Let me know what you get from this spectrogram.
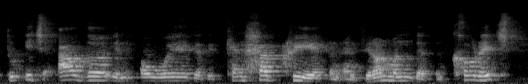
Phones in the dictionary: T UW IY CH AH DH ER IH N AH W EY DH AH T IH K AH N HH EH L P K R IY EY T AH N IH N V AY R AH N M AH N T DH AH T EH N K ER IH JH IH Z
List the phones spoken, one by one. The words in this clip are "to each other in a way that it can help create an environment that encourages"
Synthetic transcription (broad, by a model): T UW IY CH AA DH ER IH N AH W EY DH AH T IH K AH N HH EH L P K R IY EY T AH N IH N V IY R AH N M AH N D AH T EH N K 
